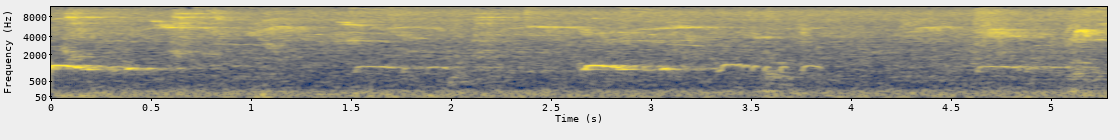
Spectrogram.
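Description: A zebra dove gives soft, rolling trilled coos in short bursts about every one to two seconds. Steady low rumble and faint chirps from other birds sit underneath.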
